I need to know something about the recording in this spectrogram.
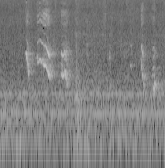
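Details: Puppies on a puppy cam, introduced to overhead obstacles and things to climb on, giving several short high whimpers and squeals with falling and wavering pitch, bunched in the first second and again near the end, over a steady low hum.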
